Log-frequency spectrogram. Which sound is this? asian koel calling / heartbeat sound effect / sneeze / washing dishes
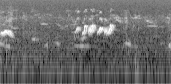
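asian koel calling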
